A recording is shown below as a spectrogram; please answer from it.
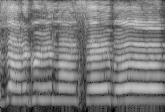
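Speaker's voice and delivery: high, slow, drawn-out top-of-the-lungs shout. Retelling what was yelled at three thirty in the morning: retelling a yell at full volume. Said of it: "I yelled at the top of my lungs".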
